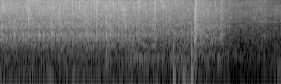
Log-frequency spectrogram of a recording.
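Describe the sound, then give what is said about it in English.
Onion and garlic sizzle in hot olive oil in a cast iron skillet, giving a steady, bright hiss with a few sharp crackles that softens slightly near the end. “We're going back over to our olive oil, and I'm going to add all the onion in, as well as the garlic.”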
